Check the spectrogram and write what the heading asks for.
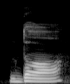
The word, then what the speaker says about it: দৃ: লিখে নিই যেকোনো যেমন আমি লিখছি ক ম দ প গ ত ব ন এবং দন্তস বা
